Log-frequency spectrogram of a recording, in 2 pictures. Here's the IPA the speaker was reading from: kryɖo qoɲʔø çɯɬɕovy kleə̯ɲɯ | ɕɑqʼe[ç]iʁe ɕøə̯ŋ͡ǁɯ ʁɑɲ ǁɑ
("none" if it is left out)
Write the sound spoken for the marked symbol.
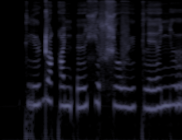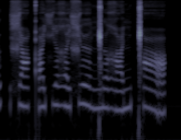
ç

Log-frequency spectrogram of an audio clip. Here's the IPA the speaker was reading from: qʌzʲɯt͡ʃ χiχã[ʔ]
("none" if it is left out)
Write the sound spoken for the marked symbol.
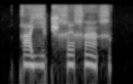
χ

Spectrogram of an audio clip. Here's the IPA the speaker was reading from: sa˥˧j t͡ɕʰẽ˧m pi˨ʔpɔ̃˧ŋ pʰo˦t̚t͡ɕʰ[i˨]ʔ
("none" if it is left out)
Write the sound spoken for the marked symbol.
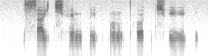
i˦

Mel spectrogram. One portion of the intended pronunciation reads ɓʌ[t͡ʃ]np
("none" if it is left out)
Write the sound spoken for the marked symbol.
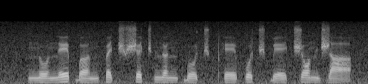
none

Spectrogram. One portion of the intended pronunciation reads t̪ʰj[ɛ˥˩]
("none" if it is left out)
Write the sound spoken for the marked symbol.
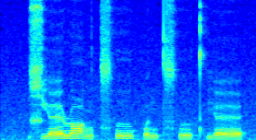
ɛ˥˩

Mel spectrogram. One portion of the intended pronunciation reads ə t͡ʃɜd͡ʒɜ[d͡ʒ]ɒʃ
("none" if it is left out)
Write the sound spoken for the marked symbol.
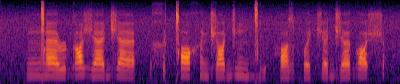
ɡ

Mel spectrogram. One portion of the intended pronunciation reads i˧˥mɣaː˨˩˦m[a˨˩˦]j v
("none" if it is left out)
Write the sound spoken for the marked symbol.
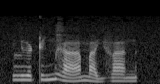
a˨˩˨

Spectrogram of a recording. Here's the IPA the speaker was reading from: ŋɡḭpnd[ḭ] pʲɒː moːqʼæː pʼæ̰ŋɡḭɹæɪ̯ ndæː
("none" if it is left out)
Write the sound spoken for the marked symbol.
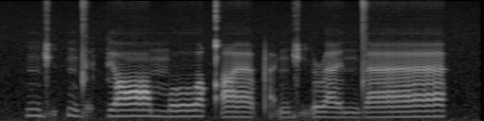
ḛ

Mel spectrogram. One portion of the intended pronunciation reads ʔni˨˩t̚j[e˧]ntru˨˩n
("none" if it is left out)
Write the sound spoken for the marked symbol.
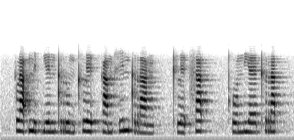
e˧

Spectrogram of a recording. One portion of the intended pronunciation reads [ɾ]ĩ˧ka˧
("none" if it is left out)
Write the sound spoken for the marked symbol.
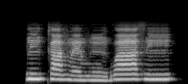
ɾ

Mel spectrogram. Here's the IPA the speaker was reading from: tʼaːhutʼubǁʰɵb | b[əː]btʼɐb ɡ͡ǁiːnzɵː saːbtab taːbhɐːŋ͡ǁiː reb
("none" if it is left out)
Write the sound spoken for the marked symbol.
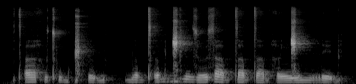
ɐː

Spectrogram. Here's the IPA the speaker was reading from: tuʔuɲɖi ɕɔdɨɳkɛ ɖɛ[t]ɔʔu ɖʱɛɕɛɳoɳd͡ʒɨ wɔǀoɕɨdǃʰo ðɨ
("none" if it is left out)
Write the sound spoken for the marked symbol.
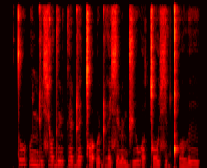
ǀ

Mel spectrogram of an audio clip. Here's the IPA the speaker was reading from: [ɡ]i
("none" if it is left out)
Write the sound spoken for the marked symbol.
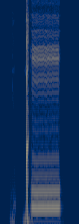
ǃ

